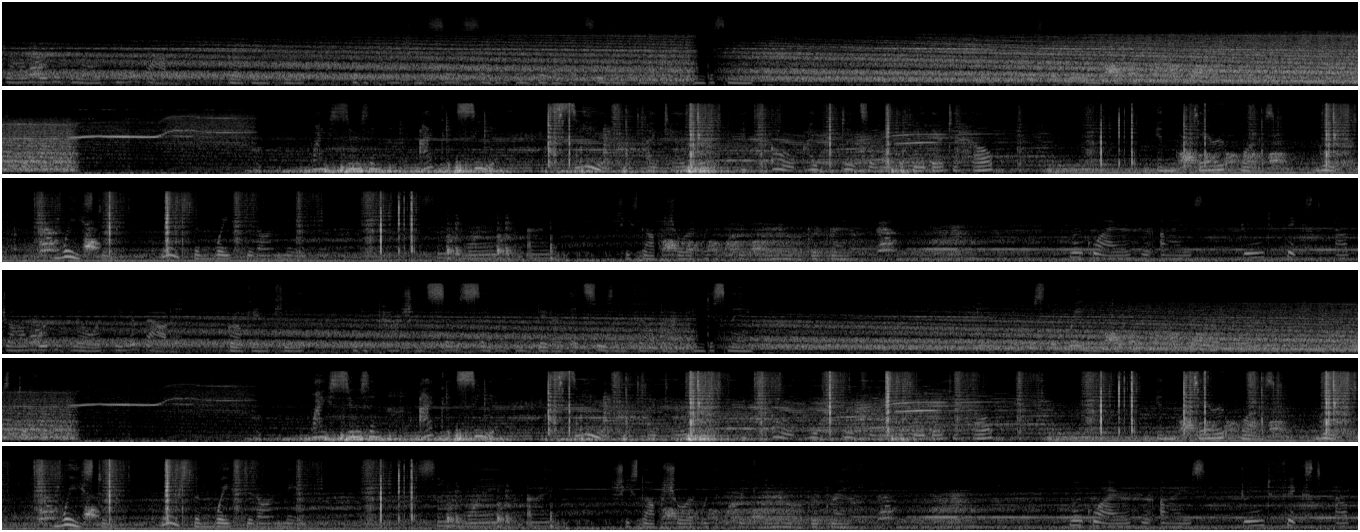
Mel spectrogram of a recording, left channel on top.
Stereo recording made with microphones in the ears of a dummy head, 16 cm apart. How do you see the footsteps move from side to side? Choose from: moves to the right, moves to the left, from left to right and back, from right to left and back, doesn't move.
from left to right and back.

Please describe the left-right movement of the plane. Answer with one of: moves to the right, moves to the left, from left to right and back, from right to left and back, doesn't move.
moves to the right.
